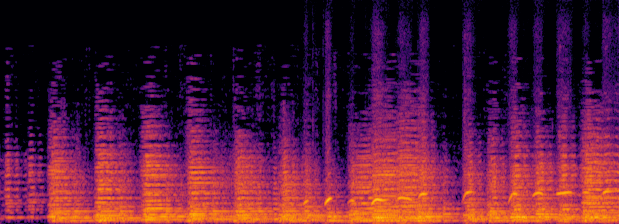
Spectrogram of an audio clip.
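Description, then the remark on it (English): A bright, upbeat football fight song with a whistled melody over a full, band-like backing. It plays loud and steady for several seconds, with no one talking. “Not too many songs anymore make you whistle.”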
